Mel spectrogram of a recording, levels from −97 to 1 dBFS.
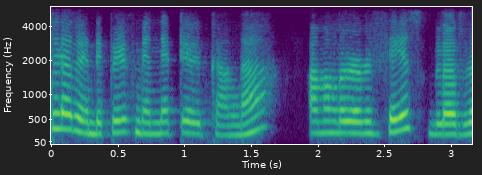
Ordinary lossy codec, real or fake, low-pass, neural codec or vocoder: Opus, 32 kbps; fake; 5.4 kHz; codec, 16 kHz, 0.5 kbps, X-Codec, HuBERT features, trained on general audio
